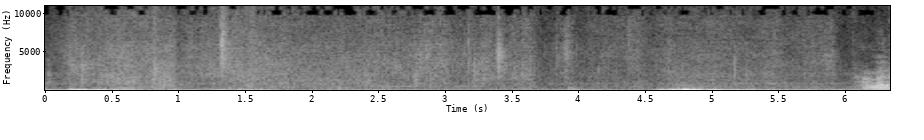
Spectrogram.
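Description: Blue painter's tape being peeled off the edge of a resin-coated tabletop, a faint crackling rip, with a dull low thump about three-quarters of the way through.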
